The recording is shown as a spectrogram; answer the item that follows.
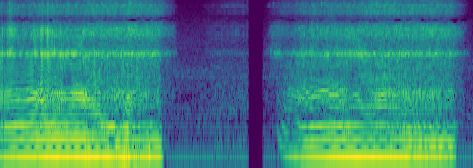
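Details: Dog snoring loudly, each long buzzy inhaled snore holding steady low harmonics for about a second and a half, then a quiet pause before the next rumbling snore begins.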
